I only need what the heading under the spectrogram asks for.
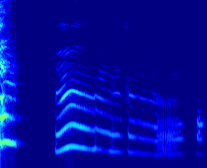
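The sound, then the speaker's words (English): A voice imitates muffled screams: a short burst, then a long wavering moan-like cry, a second quavering cry, and a brief final yelp, all strained and stifled-sounding with no words. “You hear moaning like, and you would hear like muffled screams.”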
